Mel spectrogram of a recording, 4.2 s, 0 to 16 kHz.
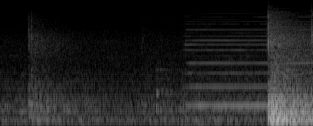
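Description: A steady electronic tone sounds about halfway through, the down signal for the lift, then near the end a loud crash as the 80 kg barbell with bumper plates is dropped onto the wooden platform, followed by music.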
